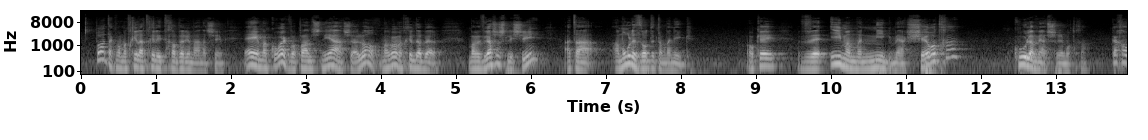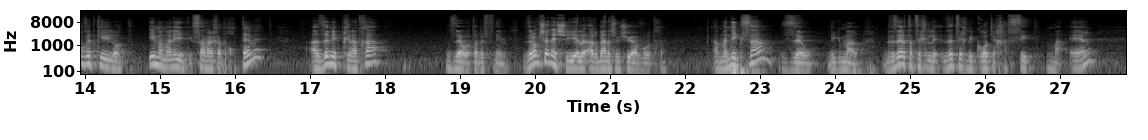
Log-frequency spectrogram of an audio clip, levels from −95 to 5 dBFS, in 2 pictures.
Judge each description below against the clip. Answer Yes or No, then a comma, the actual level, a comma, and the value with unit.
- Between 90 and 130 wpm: No, average, 145 wpm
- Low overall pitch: Yes, low, 125 Hz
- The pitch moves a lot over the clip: Yes, wide, 6.4 semitones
